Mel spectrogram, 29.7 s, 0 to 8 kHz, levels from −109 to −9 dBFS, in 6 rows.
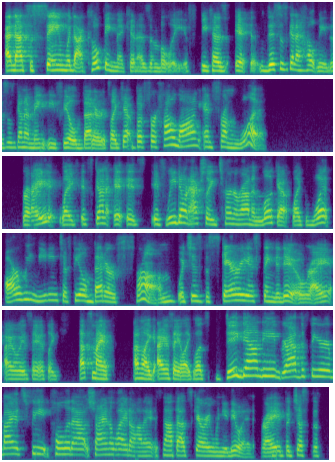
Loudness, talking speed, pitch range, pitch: -22 LUFS, 220 wpm, 175-230 Hz, 200 Hz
